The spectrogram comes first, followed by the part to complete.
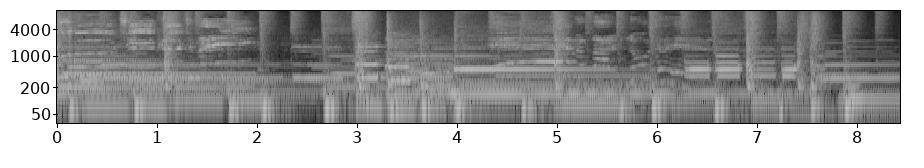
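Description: Live blues band playing: electric guitars, electric bass and drum kit, with a lead guitar line whose notes glide in pitch over a steady beat.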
